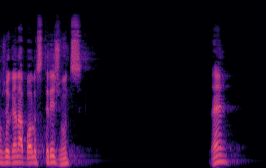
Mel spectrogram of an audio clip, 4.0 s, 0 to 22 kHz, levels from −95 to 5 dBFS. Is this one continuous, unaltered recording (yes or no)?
yes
